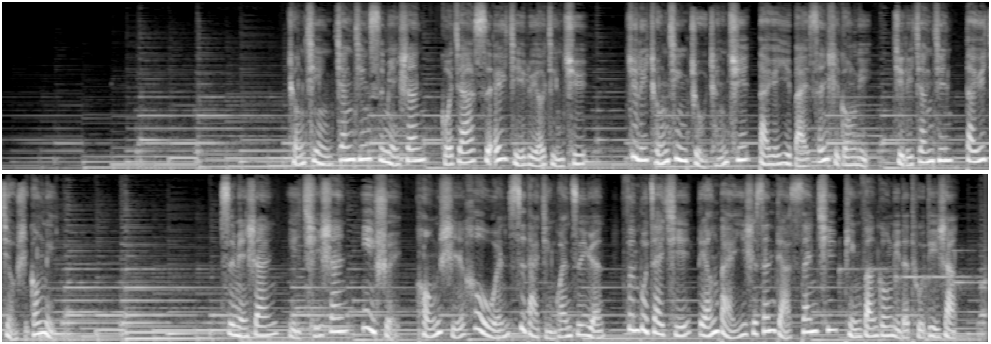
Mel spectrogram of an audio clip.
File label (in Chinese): 女 景点解说; 江津四面山; 国语女声配音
